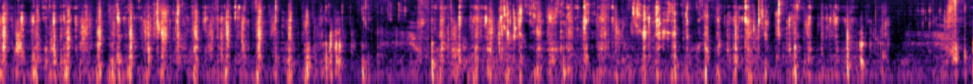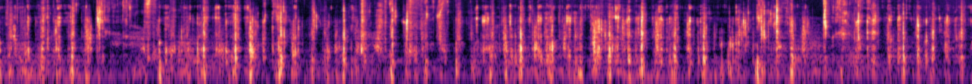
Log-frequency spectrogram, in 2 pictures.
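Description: Close-miked chewing and biting of steamed yellow stingray, with many crisp crunches from its soft cartilage. A brief lull comes about halfway through, just before a fresh mouthful.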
